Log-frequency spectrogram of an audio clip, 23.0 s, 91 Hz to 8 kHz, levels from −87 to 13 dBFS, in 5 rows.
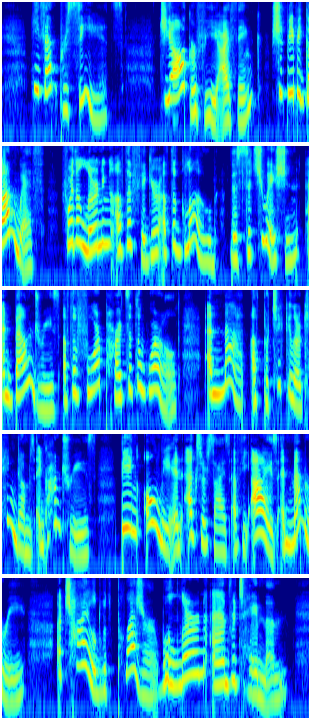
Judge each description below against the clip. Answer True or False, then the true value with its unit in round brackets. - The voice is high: True (280 Hz)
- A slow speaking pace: False (145 wpm)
